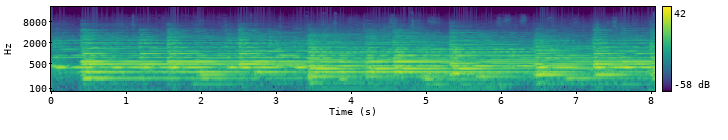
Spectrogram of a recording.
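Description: Piano playing a slow passage of sustained chords, with one note repeated steadily against the changing harmony.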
